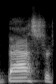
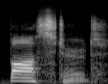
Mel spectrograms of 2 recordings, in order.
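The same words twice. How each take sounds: First: The first vowel is a flat front 'a' sound. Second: The first vowel is a broad back 'ah' sound. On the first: "He doesn't say bastard" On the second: "He says bastard"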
